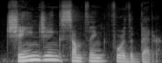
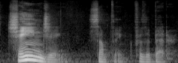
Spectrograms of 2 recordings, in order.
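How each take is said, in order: First: The stress falls on the word better. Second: The stress falls on the word changing.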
